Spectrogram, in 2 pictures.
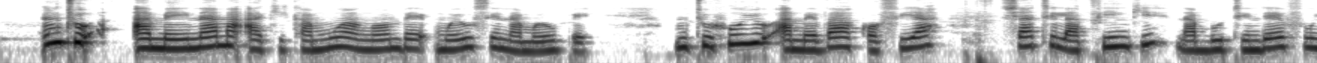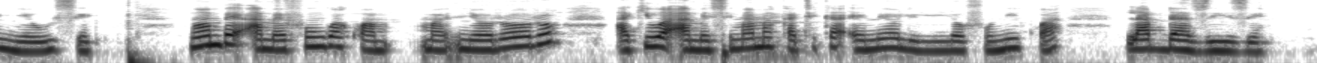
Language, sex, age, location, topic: Swahili, female, 18-24, Kisii, agriculture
